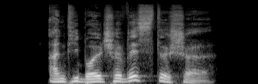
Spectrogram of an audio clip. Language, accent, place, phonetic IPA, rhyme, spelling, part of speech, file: German, Germany, Berlin, [ˌantibɔlʃeˈvɪstɪʃə], -ɪstɪʃə, antibolschewistische, adjective, De-antibolschewistische.ogg
- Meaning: inflection of antibolschewistisch: 1. strong/mixed nominative/accusative feminine singular 2. strong nominative/accusative plural 3. weak nominative all-gender singular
